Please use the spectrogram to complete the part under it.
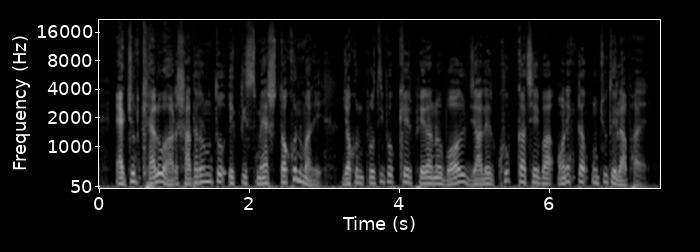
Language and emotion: Bengali, neutral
